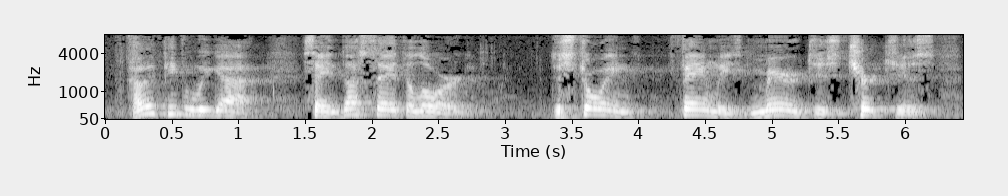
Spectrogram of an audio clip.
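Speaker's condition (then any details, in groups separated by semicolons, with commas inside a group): No condition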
